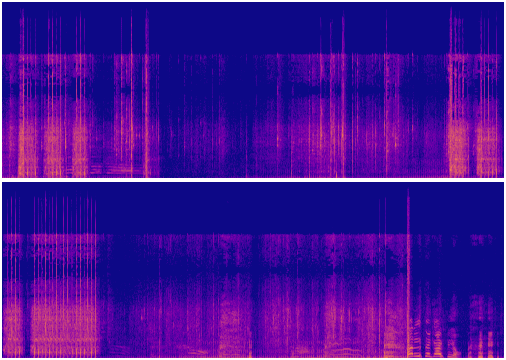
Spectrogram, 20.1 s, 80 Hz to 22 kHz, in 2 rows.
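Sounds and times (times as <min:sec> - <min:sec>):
airsoft rifles firing: 0:00.3 - 0:03.2, 0:08.8 - 0:12.1.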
